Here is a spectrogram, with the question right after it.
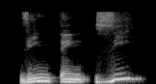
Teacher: Ela é paroxítona, porque o zi é mais forte, mas ela tem uma sílaba subtônica que a gente chama.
